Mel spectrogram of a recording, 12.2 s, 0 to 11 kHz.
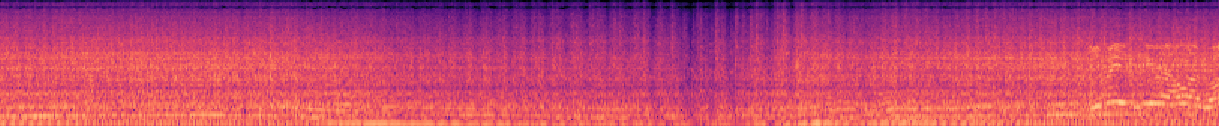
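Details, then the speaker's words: Antique International tow truck, cold start at about 60°F: the engine idles evenly with a loud mechanical gear whine and rattle over it. Owner suspects bad transmission bearings or straight-cut gears; the engine itself runs well. "I don't know if the transmission's got bad bearings or if it's straight cut gears or what all that noise is but the motor runs phenomenal"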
